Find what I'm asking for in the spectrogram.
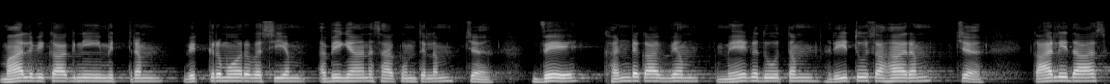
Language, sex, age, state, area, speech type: Sanskrit, male, 18-30, Rajasthan, rural, spontaneous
